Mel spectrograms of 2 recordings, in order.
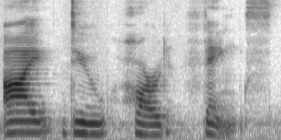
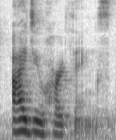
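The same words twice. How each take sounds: First: I do hard things, said very slowly and deliberately; slow affirmation. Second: Said in the usual way. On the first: Shown as a demonstration. Mom sharing her yearly affirmation, slow and deliberate. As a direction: plant each word of I do hard things like a mantra. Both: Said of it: "my number one affirmation".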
